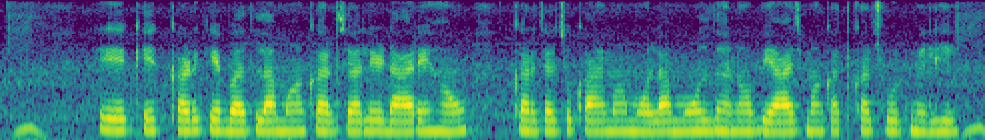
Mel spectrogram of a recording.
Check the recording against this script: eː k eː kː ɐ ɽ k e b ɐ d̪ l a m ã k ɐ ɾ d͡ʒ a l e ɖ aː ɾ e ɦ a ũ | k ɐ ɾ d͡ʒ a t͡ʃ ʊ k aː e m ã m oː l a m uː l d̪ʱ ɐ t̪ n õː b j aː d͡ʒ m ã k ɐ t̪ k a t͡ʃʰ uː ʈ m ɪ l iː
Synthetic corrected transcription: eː k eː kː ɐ ɽ k e b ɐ d̪ l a m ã k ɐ ɾ d͡ʒ a l e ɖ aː ɾ e ɦ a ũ | k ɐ ɾ d͡ʒ a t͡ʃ ʊ k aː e m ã m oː l a m uː l d̪ʱ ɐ n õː b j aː d͡ʒ m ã k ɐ t̪ k a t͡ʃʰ uː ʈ m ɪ l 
